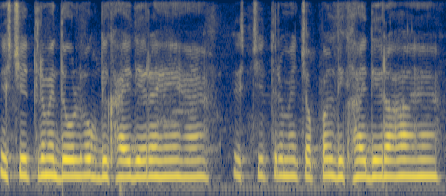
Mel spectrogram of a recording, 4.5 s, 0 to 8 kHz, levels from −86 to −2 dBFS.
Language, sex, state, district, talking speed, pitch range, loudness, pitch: Hindi, male, Gujarat, Valsad, 215 wpm, 205-215 Hz, -14 LUFS, 210 Hz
